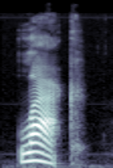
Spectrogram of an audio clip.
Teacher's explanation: the tongue comes through the teeth to make the light l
